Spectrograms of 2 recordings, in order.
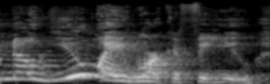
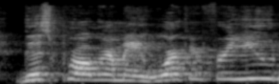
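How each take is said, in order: First: Firm correction with YOU punched; corrective stress on YOU. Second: Client's challenge, stress landing on "working"; questioning complaint. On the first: Real, not acted. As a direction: hit the first "you" hardest, then fall. Correcting the echoed complaint. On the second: Retold or imitated. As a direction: echo the complaint with WORKING most prominent.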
